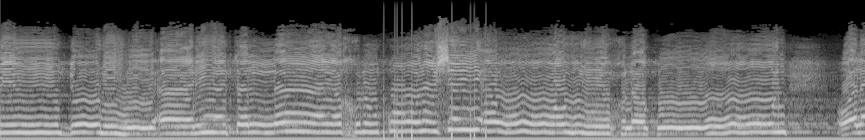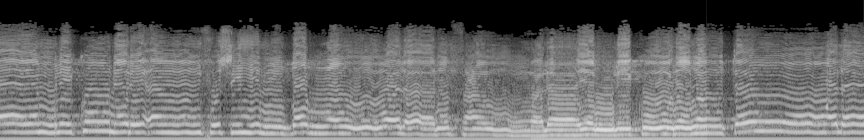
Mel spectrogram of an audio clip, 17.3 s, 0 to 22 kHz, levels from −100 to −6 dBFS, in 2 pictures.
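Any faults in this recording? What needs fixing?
A train of clicks runs from 3.84 to 4.87 s, likely from nearby equipment or a faulty connection or power supply injecting short pulses. Around ten similar clicks arrive unevenly at about 7.8 per second, peaking roughly 10 dB above the sound. Shielding cables and checking the interface should prevent it.

A sudden gain jump, likely a digital gain change applied without a ramp, raises the level by about 4 dB at 13.96 s and holds until 15.72 s, with sound and background noise stepping together. Ramping every gain change over a few milliseconds prevents this.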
